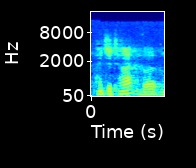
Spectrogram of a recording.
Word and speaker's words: Panchatattva: We chant the Panchatantra mantra. Wow, did I say that right? Panchatattva mantra. That's a hard one.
